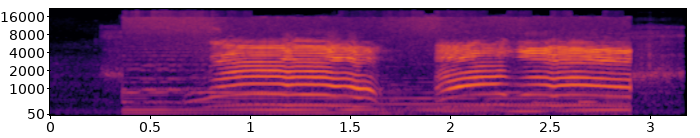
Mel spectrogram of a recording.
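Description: A voice imitates a sheep bleat in two drawn-out, wavering bleats separated by a short gap, close and clear with no other sounds.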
